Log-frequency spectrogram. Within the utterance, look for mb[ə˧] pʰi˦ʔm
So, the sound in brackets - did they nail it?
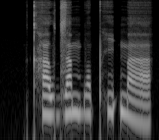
no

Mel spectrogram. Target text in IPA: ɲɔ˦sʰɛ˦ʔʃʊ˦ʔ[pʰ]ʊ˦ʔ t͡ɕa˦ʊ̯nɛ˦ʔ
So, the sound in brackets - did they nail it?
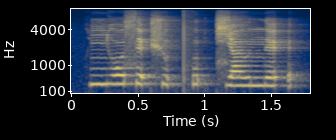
yes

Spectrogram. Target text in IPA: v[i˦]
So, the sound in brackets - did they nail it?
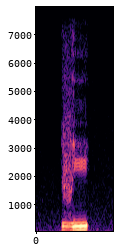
yes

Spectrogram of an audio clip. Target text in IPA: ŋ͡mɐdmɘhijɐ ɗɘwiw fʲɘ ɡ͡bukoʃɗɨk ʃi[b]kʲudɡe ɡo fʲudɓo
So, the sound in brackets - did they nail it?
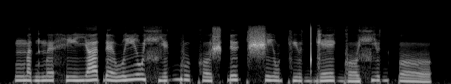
no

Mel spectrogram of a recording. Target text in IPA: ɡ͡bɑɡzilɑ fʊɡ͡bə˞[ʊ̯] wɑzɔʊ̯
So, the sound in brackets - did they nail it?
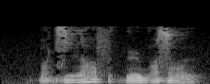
no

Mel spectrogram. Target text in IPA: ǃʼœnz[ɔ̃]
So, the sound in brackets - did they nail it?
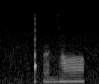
no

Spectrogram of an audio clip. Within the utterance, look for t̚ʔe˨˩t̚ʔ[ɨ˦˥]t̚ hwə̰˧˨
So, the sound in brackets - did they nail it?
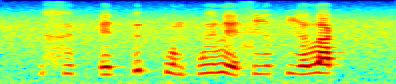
yes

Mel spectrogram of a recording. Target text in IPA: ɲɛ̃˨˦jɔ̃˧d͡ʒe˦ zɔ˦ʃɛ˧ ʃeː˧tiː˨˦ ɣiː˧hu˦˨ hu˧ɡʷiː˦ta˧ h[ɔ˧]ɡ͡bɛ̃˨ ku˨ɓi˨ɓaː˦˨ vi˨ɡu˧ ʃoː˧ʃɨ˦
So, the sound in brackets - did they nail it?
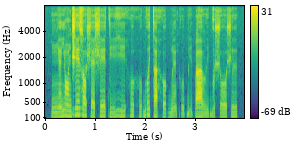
no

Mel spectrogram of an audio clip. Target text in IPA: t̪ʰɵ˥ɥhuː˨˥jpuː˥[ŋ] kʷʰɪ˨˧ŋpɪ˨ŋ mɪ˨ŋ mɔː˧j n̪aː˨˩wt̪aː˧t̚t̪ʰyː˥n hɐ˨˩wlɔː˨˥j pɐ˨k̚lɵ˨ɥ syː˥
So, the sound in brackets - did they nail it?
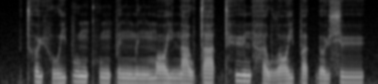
yes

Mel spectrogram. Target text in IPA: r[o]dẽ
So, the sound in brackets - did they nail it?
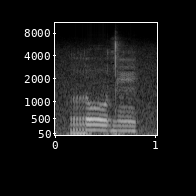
yes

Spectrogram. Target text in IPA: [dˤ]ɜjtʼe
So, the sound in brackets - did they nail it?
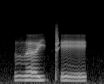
no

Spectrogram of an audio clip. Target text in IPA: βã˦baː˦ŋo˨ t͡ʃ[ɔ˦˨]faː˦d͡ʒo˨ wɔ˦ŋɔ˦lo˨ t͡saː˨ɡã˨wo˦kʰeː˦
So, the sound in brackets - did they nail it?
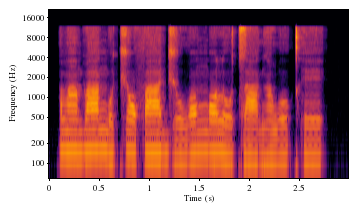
yes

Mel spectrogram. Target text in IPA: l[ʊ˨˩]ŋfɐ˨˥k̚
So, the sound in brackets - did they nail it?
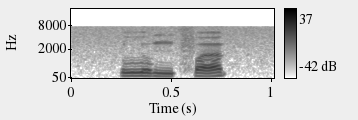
yes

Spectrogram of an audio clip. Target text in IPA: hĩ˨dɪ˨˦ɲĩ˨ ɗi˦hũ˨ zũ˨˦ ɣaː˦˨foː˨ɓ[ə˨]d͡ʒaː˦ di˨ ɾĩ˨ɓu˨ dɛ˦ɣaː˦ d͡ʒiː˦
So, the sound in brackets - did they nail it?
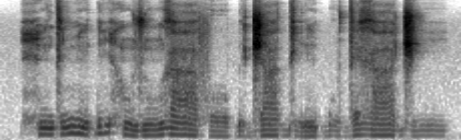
no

